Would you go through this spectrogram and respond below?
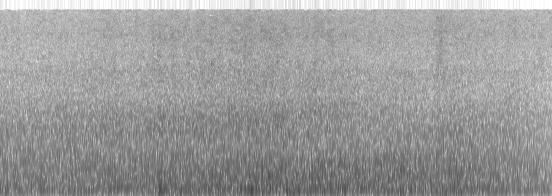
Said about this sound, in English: The north coast of the island of Oahu is a legendary surf spot. Huge waves break here. It's a surfer's dream.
